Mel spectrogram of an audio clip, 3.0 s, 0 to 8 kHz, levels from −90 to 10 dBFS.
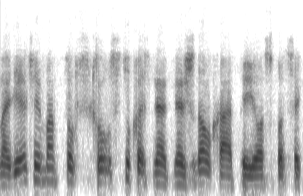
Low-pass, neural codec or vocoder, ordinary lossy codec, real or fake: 7.2 kHz; codec, 16 kHz, 2 kbps, FunCodec, trained on Chinese and English, 25 frames a second; Opus, 64 kbps; fake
